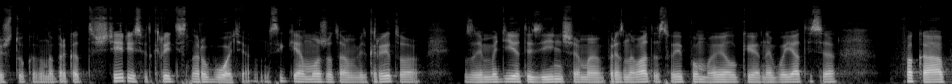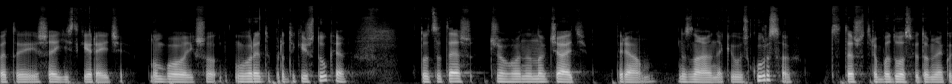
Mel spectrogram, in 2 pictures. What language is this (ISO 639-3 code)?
ukr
